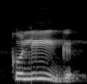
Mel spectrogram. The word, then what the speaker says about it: colleague: Okay, next എന്താണ്, കൊലീഗ്. Okay, it's കൊലീഗ്, കൊലീഗ്. അപ്പോൾ ഇതിൽ 3 ഡിവിഷനാണുള്ളത്, കൊലീഗ്.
